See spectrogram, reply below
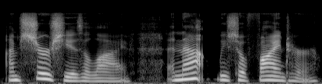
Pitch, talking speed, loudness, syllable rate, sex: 185 Hz, 205 wpm, -17 LUFS, 4.9 syllables/s, female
